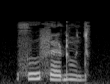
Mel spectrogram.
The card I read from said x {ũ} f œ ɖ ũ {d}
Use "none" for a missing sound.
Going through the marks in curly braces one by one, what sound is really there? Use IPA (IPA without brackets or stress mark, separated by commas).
u, d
